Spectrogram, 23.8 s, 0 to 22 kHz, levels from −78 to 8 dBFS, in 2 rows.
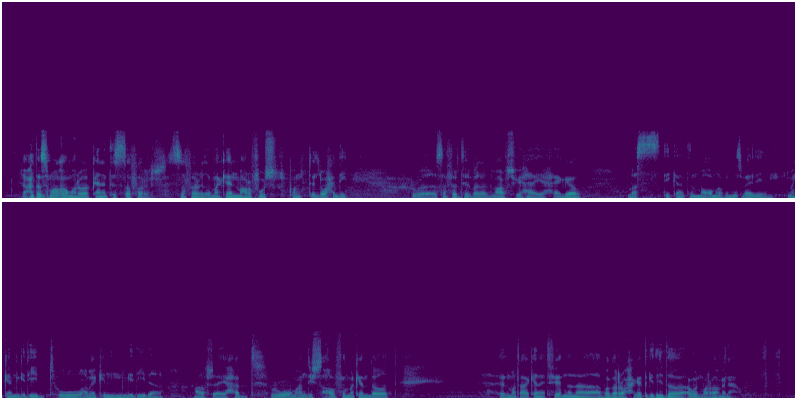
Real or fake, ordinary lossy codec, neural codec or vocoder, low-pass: fake; none; codec, 16 kHz, 2 kbps, X-Codec, HuBERT features, trained on LibriSpeech; none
